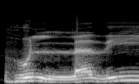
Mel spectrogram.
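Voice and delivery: উজুহুল্লাযী with the ll held double, slow; উজুহুল্লাযী recited slowly with a doubled l. Shown as a demonstration. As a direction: lean on the ll of উজুহুল্লাযী. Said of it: "তাসদিদের কাজ করতে হবে".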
